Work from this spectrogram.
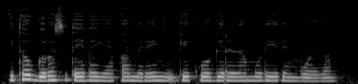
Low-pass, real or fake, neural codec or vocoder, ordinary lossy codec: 19.8 kHz; real; none; none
